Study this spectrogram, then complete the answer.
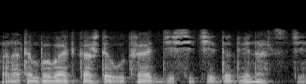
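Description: Using a put-on character voice with a slightly husky edge, a man talks at a fairly quick pace in an extremely low pitch. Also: ordinary pitch variation.

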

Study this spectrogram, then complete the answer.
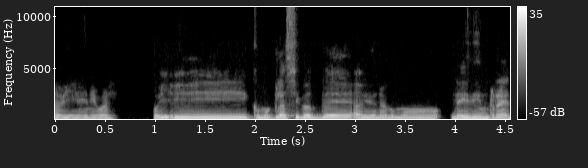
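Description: With a clear, smooth tone, a man talks at a moderate pace and medium pitch, keeping his intonation fairly even.

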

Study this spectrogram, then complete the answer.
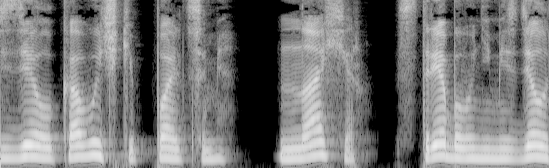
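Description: With fairly even intonation, a natural reading voice comes through over a quiet background.

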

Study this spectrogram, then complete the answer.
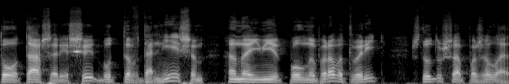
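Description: Here is plain reading aloud. The text is simply read out.

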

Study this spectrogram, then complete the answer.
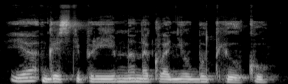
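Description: With fairly even intonation, the passage is read in an unforced reading voice.

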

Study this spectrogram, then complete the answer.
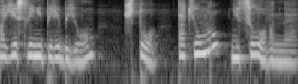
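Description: A put-on character voice, female-sounding, at a medium pitch and moderate pace. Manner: indignant.

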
